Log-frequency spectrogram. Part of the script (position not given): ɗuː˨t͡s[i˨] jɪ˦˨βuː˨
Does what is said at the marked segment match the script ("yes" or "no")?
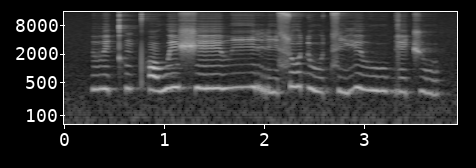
yes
